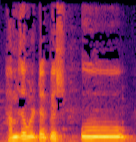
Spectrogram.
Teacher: হামজা উল্টা পেশ উ হলকের শুরু থেকে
